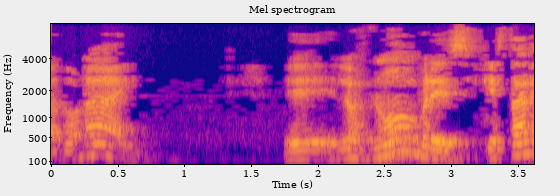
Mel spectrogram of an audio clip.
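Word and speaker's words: Adonai: de otra por ejemplo el nombre de Dios en hebreo no se pronuncia se pronuncia adonay eh los nombres que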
